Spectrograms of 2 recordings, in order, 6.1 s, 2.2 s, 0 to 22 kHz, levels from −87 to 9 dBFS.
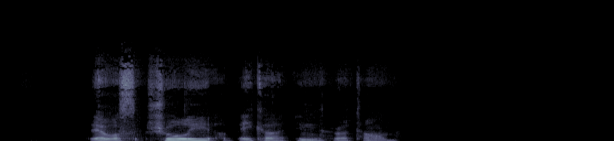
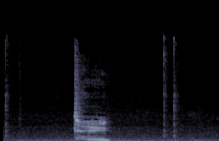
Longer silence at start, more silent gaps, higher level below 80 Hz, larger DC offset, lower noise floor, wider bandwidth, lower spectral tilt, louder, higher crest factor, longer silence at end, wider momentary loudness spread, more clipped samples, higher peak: first, 0.9 s vs 0.05 s; neither; second, -72 dBFS vs -64 dBFS; neither; first, -86 dBFS vs -55 dBFS; second, 14 kHz vs 16.5 kHz; first, -5 dB/octave vs -3.5 dB/octave; second, -39 LUFS vs -31 LUFS; about the same, 18 dB vs 22 dB; first, 2.2 s vs 0.2 s; second, 18 LU vs 25 LU; neither; second, -24 dBFS vs -14 dBFS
